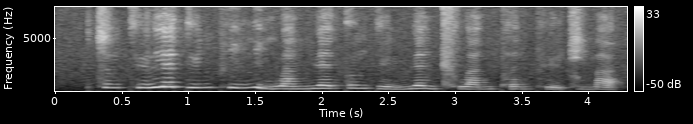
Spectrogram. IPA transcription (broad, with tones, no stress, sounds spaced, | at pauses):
t͡s ʊ˧˥ ŋ t̪ʰ y˧˥ l j ɛ˥ t̪ y˧˥ n pʰ i˧˥ ŋ ḭ˨˩ ŋ w a˧˥ n n̪ ɥ ɛ˥ k ʊ˥ ŋ t̪ y̰˨˩ n m ɥ ɛ˥˩ n ʈ͡ʂʰ w a˧˥ n pʰ ə˧˥ n pʰ y̰˨˩ t͡ɕ y˦ n m ä˥˩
